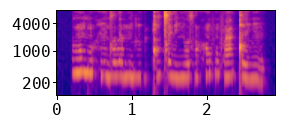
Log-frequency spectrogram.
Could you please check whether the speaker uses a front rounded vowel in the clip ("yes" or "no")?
no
